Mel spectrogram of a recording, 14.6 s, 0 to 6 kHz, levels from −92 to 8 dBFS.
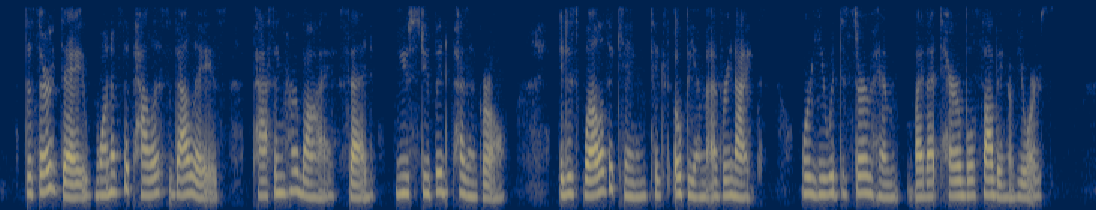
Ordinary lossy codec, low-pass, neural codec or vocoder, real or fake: MP3, 48 kbps; 5.4 kHz; vocoder, 22.05 kHz, 80 mel bands, HiFi-GAN; fake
